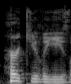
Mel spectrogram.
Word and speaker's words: Hercules: You know, like Hercules, like anything that ends in L-E-S is like Lees. – Yeah. – And then you have like... Persephone, which is like P-E-R-S-E-P-H-O-N-E.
